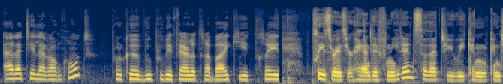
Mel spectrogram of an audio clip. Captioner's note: speaking french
